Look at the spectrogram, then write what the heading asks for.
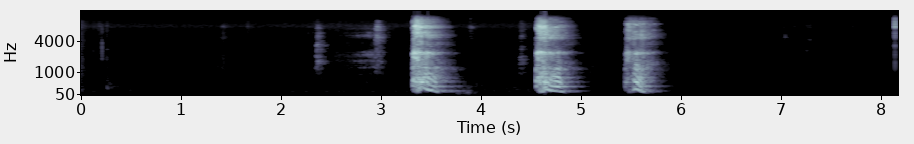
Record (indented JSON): {
  "three_cough_length": "8.2 s",
  "three_cough_amplitude": 32167,
  "three_cough_signal_mean_std_ratio": 0.26,
  "survey_phase": "beta (2021-08-13 to 2022-03-07)",
  "age": "65+",
  "gender": "Male",
  "wearing_mask": "No",
  "symptom_runny_or_blocked_nose": true,
  "symptom_fatigue": true,
  "symptom_other": true,
  "smoker_status": "Never smoked",
  "respiratory_condition_asthma": false,
  "respiratory_condition_other": false,
  "recruitment_source": "REACT",
  "submission_delay": "2 days",
  "covid_test_result": "Negative",
  "covid_test_method": "RT-qPCR",
  "influenza_a_test_result": "Negative",
  "influenza_b_test_result": "Negative"
}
